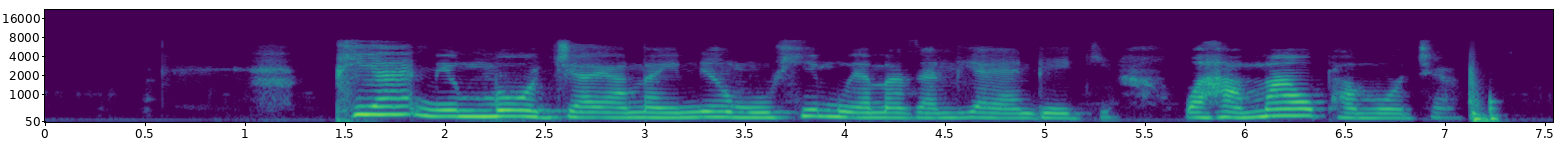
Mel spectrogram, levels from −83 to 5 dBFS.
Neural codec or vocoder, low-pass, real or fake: codec, 16 kHz, 2 kbps, X-Codec, HuBERT features, trained on balanced general audio; 7.2 kHz; fake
